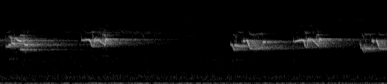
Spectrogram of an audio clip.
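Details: Whistled song of an American robin: two slurred phrases, a brief silence, then three more in quick sequence, over faint hiss.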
